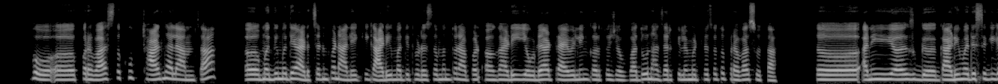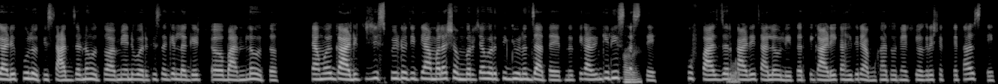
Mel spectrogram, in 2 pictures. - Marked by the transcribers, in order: in English: "रिस्क"; tapping; other noise
- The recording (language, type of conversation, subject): Marathi, podcast, प्रवासातला एखादा खास क्षण कोणता होता?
